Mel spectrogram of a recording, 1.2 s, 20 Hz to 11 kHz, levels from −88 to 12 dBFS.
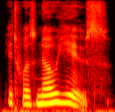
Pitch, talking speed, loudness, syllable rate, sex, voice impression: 200 Hz, 205 wpm, -16 LUFS, 4.9 syllables/s, female, very feminine, slightly young, slightly adult-like, thin, slightly tensed, slightly weak, slightly dark, hard, clear, fluent, cute, intellectual, slightly refreshing, sincere, slightly calm, friendly, reassuring, elegant, slightly sweet, slightly strict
